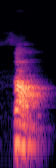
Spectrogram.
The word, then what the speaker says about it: thumb: 然后呢，这边还有一个叫做 Thumb position 这个 B 当不发音的哈，Thumb 这什么东西啊？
